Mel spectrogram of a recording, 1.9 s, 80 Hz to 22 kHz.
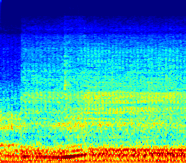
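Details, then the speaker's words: Toyota Corolla 3TC engine (KE70/TE72) idling: a steady drone with a faint, rapid low knock underneath; owner suspects rod knock, cause unconfirmed. "we're dropping oil pans i think i have some rodnock but it sounds like the engine's knocking"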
